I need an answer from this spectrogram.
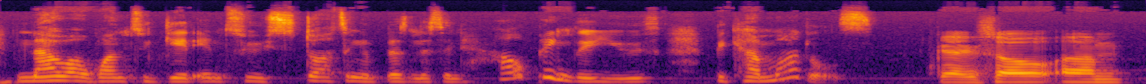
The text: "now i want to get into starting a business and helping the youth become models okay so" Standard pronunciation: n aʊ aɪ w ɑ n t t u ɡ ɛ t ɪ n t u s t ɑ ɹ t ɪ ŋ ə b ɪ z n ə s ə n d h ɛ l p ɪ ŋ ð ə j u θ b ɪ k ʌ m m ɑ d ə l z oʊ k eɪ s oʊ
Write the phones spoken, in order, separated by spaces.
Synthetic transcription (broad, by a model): n aʊ aɪ w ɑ n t t u ɡ ɛ t ɪ n t u s t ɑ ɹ t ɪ ŋ ə b ɪ z n ə s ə n h ɛ l p ɪ ŋ ð ə j u θ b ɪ k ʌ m m ɑ d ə l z oʊ k eɪ s oʊ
